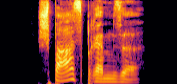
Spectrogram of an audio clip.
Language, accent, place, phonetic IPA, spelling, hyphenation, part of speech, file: German, Germany, Berlin, [ˈʃpaːsˌbʁɛmzə], Spaßbremse, Spaß‧brem‧se, noun, De-Spaßbremse.ogg
- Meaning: killjoy, someone who prevents others from having fun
